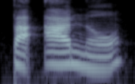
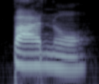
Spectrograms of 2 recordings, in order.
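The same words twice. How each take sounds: First: The two middle vowels are pronounced separately. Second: The two middle vowels run together quickly. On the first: "you say them separately" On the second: "when speaking quickly, Filipinos just say paano"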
